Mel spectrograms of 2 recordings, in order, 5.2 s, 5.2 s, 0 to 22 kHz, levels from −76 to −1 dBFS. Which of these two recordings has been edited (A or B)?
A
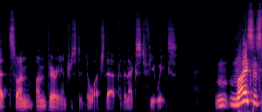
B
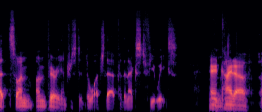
B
